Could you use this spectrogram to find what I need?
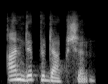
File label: "underproduction", Indian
